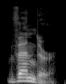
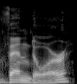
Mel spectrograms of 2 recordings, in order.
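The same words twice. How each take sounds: First: The word is said in a relaxed everyday way. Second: The word is carefully overpronounced, every syllable distinct. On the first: It is the common pronunciation everyone understands. The speaker calls it right. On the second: The speaker sounds pompous and pretentious. The speaker calls it wrong. "over-refined and pretentious"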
